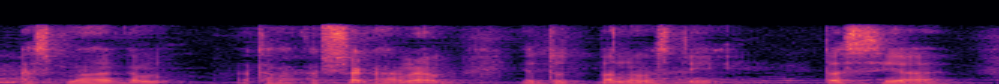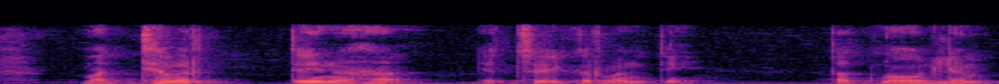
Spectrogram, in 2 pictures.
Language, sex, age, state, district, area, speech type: Sanskrit, male, 18-30, Kerala, Kasaragod, rural, spontaneous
